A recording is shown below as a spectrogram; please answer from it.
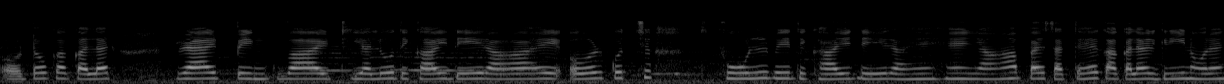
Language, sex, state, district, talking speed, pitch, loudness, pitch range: Hindi, female, Jharkhand, Sahebganj, 125 wpm, 260 Hz, -40 LUFS, 250-270 Hz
